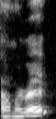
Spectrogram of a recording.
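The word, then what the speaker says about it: imqaret: that desserts such as amaret, which, by the way, the Q is silent in Maltese, are prepared. In the next slide, I'll go more in depth about amaret, but essentially it's a traditional Maltese pastry filled with dates.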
